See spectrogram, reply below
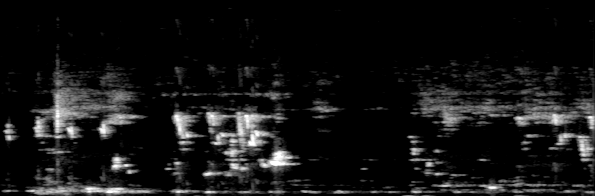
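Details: In India, a Red-vented Bulbul gives bright, chattering chirps in quick bursts over a steady run of soft, low notes about twice a second, with thin high twitters from other birds.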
